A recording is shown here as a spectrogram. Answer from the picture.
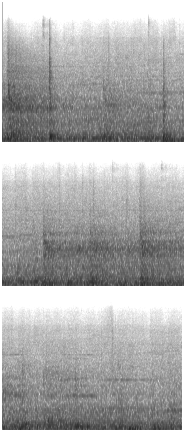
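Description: Racquetball rally in an enclosed court: sharp cracks of the ball off racquets and walls, each with a ringing echo. The loudest come at the very start and about a second in, with more at roughly three, four and a half and six and a half seconds, over a steady low rumble.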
